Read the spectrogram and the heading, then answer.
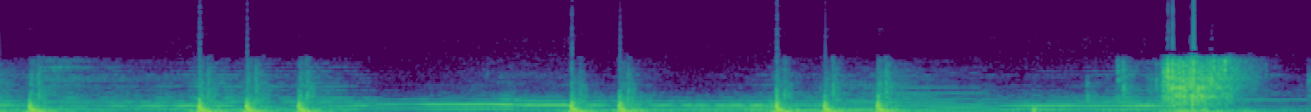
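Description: Knocking on a door: dull, solid thuds in short groups of two or three, repeated several times over a steady low hum, with no talking.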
